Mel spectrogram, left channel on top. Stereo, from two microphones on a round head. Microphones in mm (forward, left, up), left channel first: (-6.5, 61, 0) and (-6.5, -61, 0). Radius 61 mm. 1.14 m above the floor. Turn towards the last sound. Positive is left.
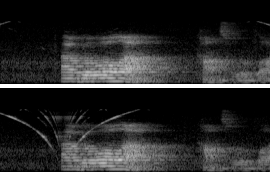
turn(degrees=65)  # may be behind; listen again after turning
